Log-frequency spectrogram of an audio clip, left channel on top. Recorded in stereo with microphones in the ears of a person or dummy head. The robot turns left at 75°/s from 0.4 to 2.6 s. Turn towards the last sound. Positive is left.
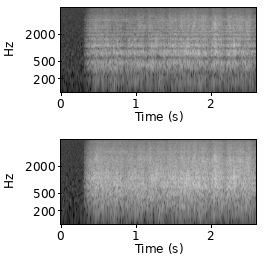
No sound to turn to.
